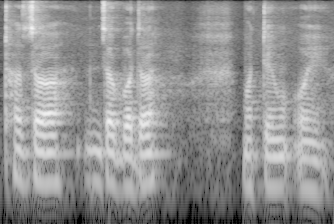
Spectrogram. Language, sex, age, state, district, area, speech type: Manipuri, male, 18-30, Manipur, Senapati, rural, spontaneous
